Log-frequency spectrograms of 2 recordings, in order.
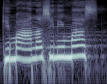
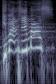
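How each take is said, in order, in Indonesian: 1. Diucapkan dengan nada lembut dan sopan. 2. Diucapkan dengan nada galak dan kasar. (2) "Ampun ini galak banget, antagonis kan"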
